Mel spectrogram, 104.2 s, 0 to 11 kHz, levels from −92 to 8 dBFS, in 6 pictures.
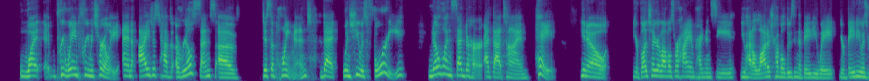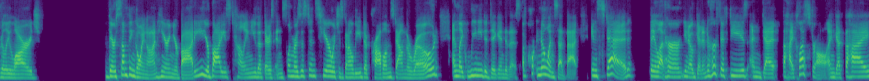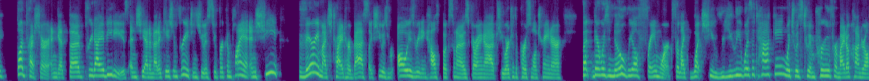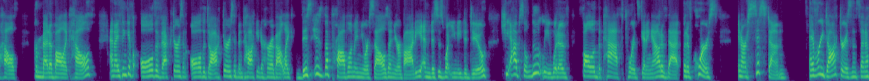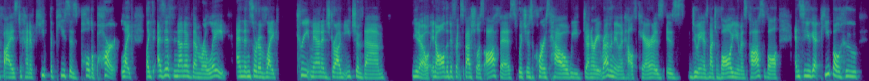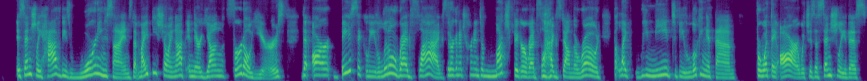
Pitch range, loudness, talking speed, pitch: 170-230 Hz, -21 LUFS, 200 wpm, 195 Hz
